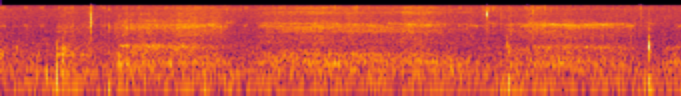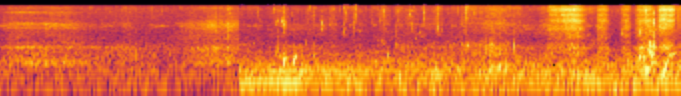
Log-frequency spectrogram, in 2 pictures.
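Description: Quiet background with a few soft clicks, then about seven seconds in a louder low rumble of camera handling and clothing rustle as the wearer crouches down.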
